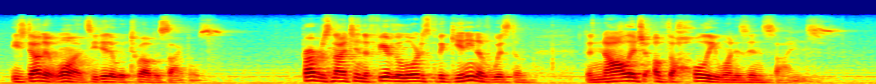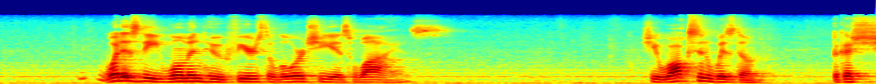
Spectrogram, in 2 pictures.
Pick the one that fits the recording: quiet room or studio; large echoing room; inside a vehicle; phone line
large echoing room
